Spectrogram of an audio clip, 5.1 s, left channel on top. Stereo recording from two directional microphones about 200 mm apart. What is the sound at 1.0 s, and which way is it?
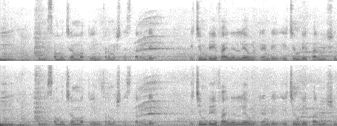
Speech, 5° left (ahead or behind).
